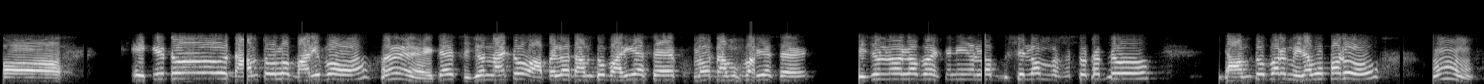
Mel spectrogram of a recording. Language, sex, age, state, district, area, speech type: Assamese, male, 45-60, Assam, Kamrup Metropolitan, urban, conversation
